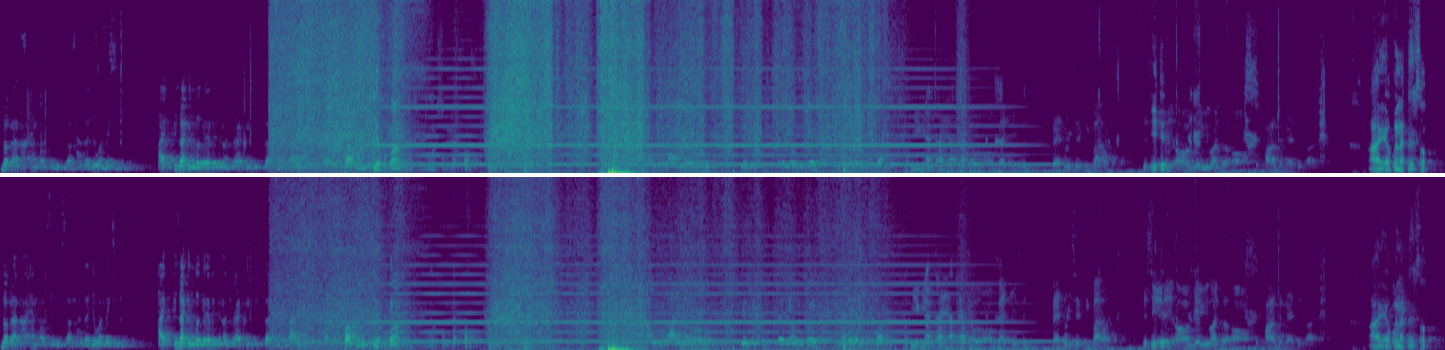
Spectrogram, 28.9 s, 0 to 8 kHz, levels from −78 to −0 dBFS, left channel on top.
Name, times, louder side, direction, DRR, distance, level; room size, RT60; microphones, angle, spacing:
voice 1, 0.0-2.5 3.2-7.3 7.7-7.9 9.3-9.4 13.1-14.2 14.6-16.4 16.8-17.7 18.5-19.1, right 2 dB, 70° right, 4 dB, 2.0 m, -42 dB
sound 1, 5.4-8.6 9.1-9.2 9.6-18.2 19.1-19.4, left 5 dB, 90° left, 1.2 m, -36 dB
sound 2, 5.9-21.7, left 2 dB, 20° left, 6.9 m, -46 dB
voice 2, 7.5-8.0 8.4-9.0 19.9-20.1 23.0-23.4 23.9-24.0 24.9-25.1 26.4-26.5 27.0-28.5, left 5 dB, 45° left, 17 dB, 0.4 m, -41 dB
voice 3, 12.9-14.3 17.5-17.9 18.2-20.5 21.0-22.2 22.9-26.3 27.8-28.1, right 2 dB, 50° right, 7 dB, 1.4 m, -49 dB
sound 3, 13.5-25.8, equal, ahead, 1.6 m, -54 dB
21.5 x 14.5 x 4.1 m, 1.3 s
head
